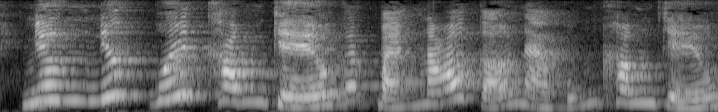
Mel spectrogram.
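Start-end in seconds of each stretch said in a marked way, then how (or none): none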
